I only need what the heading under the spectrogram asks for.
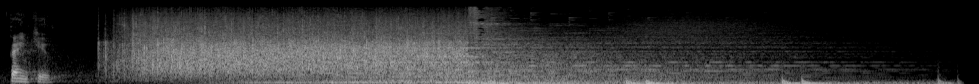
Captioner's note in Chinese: Applause; 掌聲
